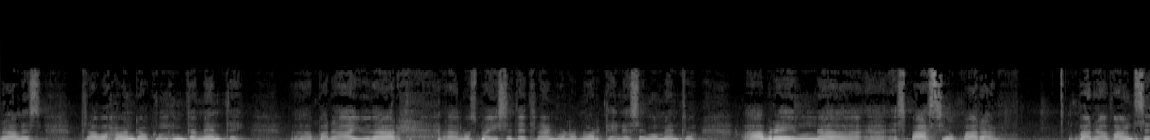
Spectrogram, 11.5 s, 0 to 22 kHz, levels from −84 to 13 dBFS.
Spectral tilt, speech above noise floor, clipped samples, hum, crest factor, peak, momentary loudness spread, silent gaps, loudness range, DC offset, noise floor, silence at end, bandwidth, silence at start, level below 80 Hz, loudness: -7 dB/octave; 27 dB; under 0.1%; none; 20 dB; -6 dBFS; 14 LU; none; 4 LU; under 0.1%; -53 dBFS; 0 s; 11.5 kHz; 0 s; -52 dBFS; -26 LUFS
